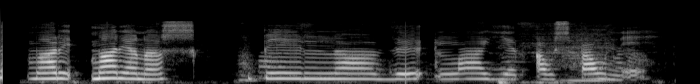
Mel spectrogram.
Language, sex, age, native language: Icelandic, male, 12, Icelandic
